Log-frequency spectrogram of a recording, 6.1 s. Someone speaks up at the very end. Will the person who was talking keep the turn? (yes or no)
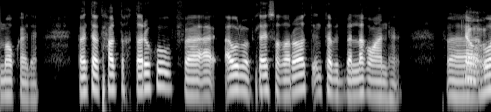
yes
